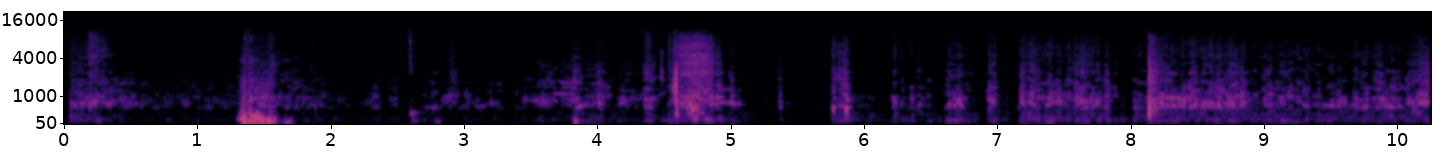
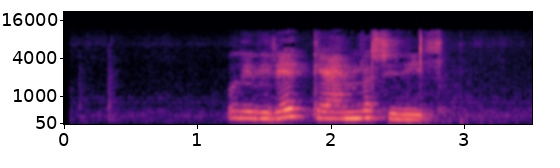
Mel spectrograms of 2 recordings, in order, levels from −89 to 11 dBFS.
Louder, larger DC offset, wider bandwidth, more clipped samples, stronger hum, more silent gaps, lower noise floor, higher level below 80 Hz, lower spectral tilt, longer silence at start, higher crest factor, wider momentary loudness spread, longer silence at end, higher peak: second, -45 LUFS vs -20 LUFS; neither; about the same, 11.5 kHz vs 11.5 kHz; neither; neither; neither; first, -72 dBFS vs -59 dBFS; about the same, -66 dBFS vs -66 dBFS; about the same, -5 dB/octave vs -4 dB/octave; second, 0.05 s vs 1.25 s; first, 32 dB vs 22 dB; first, 23 LU vs 15 LU; second, 0 s vs 0.7 s; second, -14 dBFS vs 0 dBFS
